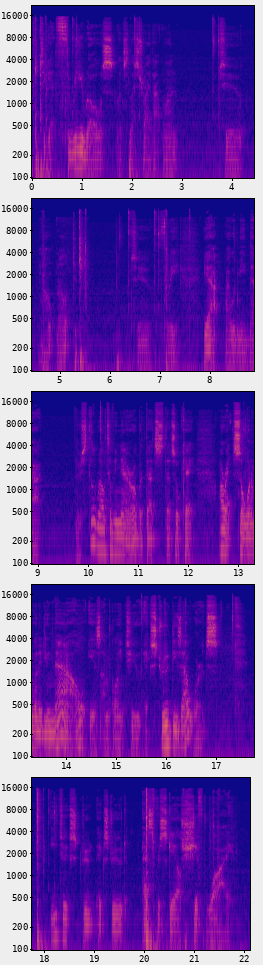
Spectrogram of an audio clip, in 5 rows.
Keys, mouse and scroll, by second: 0.2 ctrl+Tab, 2.1-5.2 drag, 5.4 ctrl+z, 6.3 click, 7.6 middle click, 7.9 click, 15.5-17.3 middle drag, 17.8 e, 20.0 s.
